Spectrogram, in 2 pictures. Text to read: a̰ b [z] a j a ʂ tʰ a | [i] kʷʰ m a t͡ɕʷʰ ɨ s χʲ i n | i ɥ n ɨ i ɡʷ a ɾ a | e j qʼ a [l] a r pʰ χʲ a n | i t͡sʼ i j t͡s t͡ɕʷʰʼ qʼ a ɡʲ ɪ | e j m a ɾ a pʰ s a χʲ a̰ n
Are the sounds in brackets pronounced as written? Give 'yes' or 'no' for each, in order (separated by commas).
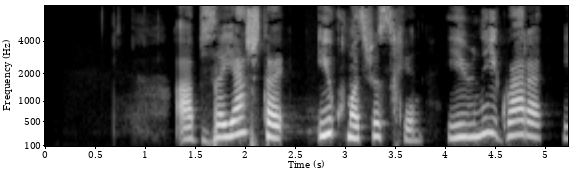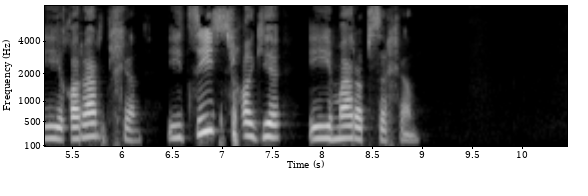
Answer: yes, yes, no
